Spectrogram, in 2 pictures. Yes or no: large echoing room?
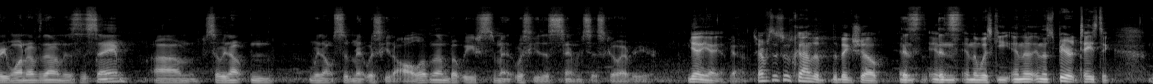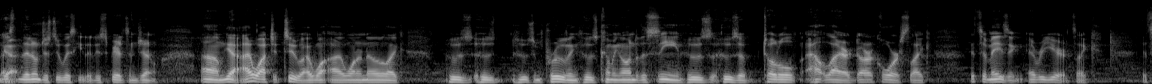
no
